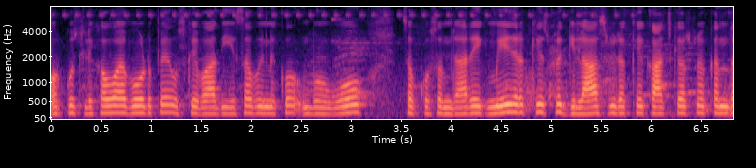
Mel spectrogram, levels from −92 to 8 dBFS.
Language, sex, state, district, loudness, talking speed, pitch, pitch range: Hindi, female, Punjab, Kapurthala, -19 LUFS, 245 wpm, 180 Hz, 170-190 Hz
